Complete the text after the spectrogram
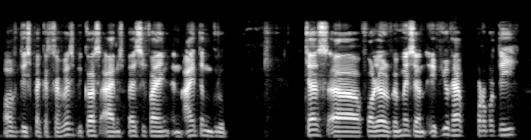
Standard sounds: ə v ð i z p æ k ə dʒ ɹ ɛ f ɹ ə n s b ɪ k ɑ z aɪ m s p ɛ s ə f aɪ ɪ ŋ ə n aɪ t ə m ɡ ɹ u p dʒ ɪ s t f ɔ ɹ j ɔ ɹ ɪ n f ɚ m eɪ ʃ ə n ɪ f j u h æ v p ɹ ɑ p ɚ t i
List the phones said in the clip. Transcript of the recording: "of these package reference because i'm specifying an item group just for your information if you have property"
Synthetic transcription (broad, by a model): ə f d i s p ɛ k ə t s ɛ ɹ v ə s b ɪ k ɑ s aɪ m s p ɛ s ə f aɪ ɪ ŋ ə n aɪ t ə m ɡ ɹ u p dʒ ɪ s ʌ f ɔ ɹ j ɔ ɹ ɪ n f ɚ m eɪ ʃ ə n ɪ f j u h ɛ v p ɹ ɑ p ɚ t i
